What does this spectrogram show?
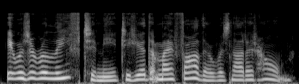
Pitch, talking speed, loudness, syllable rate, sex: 225 Hz, 300 wpm, -17 LUFS, 6.0 syllables/s, female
